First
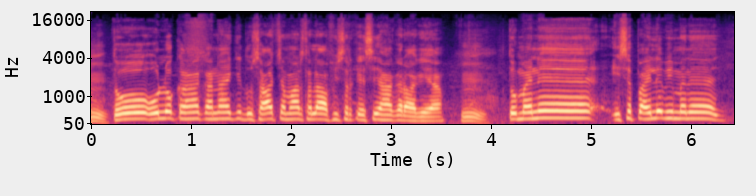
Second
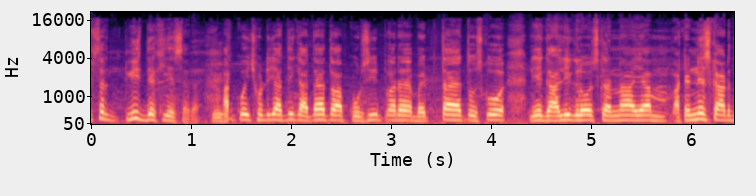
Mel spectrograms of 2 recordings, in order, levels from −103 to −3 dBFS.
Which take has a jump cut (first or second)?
second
